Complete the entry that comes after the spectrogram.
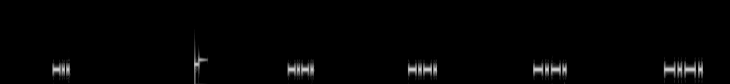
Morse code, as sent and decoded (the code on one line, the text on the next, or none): -.. / -.-. -.-. -.-. -.-.
D CCCC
